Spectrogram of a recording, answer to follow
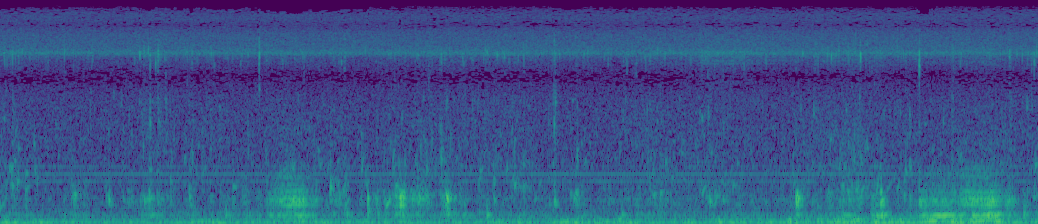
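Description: Water slapping and gurgling against the hull of a small flat-iron sailing skiff running downwind through choppy waves, with a few louder splashes, over a low rumble of wind on the microphone.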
